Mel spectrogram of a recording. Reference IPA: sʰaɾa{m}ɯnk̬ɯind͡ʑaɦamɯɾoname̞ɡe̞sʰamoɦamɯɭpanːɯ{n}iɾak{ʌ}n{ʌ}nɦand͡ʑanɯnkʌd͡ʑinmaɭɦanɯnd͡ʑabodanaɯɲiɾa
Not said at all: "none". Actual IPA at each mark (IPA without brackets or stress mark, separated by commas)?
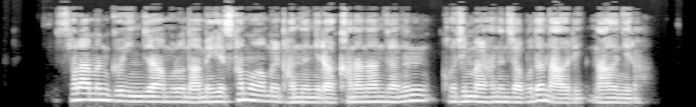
m, ɲ, a, a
